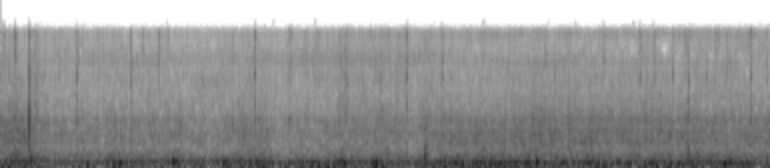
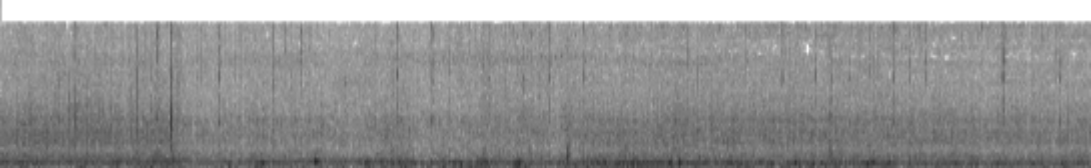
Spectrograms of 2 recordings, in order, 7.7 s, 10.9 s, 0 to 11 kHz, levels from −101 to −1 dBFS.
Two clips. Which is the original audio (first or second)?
second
